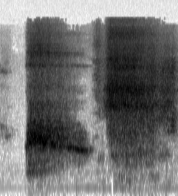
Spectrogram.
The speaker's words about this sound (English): Inhale. Exhale, slow your breathing down now. Inhale, slower. Exhale, slower.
